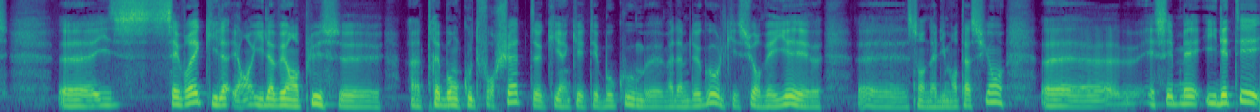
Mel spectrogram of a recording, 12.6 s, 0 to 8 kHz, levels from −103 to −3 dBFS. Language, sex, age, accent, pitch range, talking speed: French, male, 60-79, French, 115-150 Hz, 150 wpm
